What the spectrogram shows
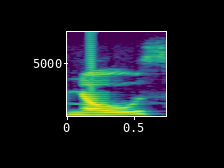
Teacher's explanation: the word nose almost has like a Z sound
